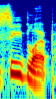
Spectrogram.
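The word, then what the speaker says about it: Seedlip: Seed, S-E-E-D, and then Lip, L-I-P, Seed Lip.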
